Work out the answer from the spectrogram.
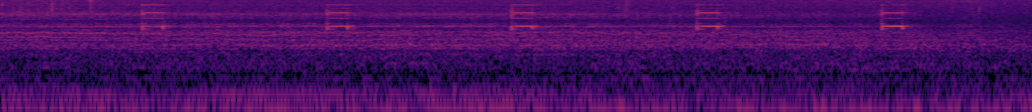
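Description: A short, high electronic beep repeating about once a second over a steady low rumble.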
